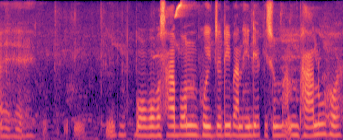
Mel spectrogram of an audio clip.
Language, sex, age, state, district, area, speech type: Assamese, female, 30-45, Assam, Golaghat, rural, spontaneous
